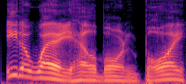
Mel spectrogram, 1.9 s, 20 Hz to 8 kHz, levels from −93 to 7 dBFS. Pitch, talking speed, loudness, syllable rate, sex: 125 Hz, 160 wpm, -16 LUFS, 3.5 syllables/s, male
